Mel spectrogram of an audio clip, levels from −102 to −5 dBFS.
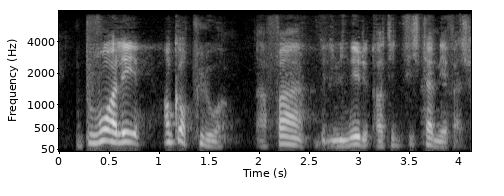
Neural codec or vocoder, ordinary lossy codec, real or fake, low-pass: codec, 24 kHz, 0.9 kbps, WavTokenizer, medium speech release version 1; AAC, 48 kbps; fake; 7.2 kHz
